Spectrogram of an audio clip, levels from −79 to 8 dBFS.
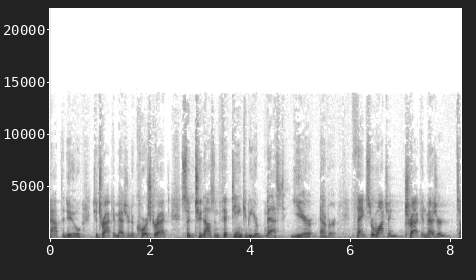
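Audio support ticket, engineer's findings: Brief fault at 5.81–5.85 s, about 36 ms. Corrupt frame concealed in the AAC decoder: it detected damaged bits and muted or substituted the frame. The length fits a single damaged frame.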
